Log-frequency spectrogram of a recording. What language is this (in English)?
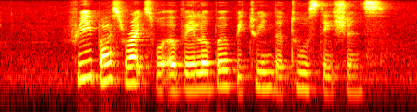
English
